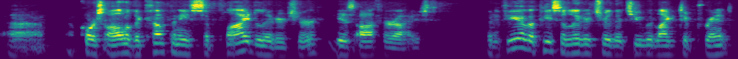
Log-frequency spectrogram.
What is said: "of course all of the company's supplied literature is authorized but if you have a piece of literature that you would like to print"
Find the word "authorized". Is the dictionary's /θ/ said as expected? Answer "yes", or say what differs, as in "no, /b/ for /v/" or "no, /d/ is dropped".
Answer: yes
